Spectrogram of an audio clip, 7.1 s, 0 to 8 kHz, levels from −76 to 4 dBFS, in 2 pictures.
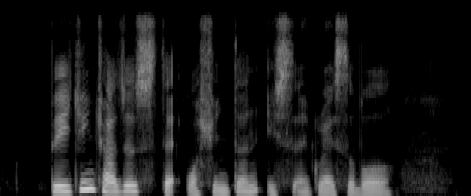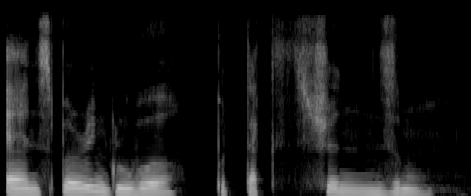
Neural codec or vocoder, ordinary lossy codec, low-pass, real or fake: none; none; 7.2 kHz; real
